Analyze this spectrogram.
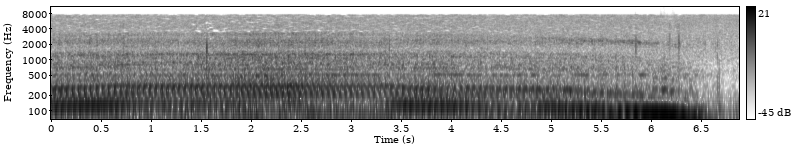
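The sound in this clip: A car engine rumbles as the car drives around a street corner: a loud, steady low drone that swells toward the end, then cuts away sharply.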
